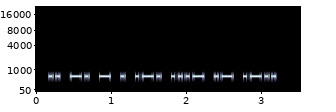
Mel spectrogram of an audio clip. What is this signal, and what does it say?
Morse code, heard as a keyed tone, about 25 wpm, 600 Hz. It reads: INTERVAL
